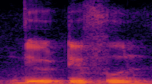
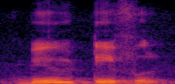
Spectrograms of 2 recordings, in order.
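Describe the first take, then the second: First: ब्यूटीफुल broken into its syllables with a rise at the end; teacher splitting ब्यूटीफुल into syllables; syllables shown. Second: Said in the usual way. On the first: Shown as a demonstration. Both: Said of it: "तीन syllable है".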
